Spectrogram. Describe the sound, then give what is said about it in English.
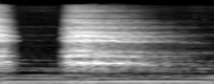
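A deep breath taken during a tense-and-release relaxation exercise: after a brief pause, a loud, airy breath rushes in and then slowly fades over about a second, over a steady low hum. “Inhale, tense and vibrate, and exhale and release.”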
